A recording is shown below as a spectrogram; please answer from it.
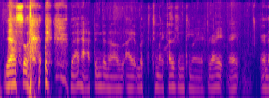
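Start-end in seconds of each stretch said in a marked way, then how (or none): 0.1-1.1 laughing. Real, not acted. Bursts out laughing mid-sentence.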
